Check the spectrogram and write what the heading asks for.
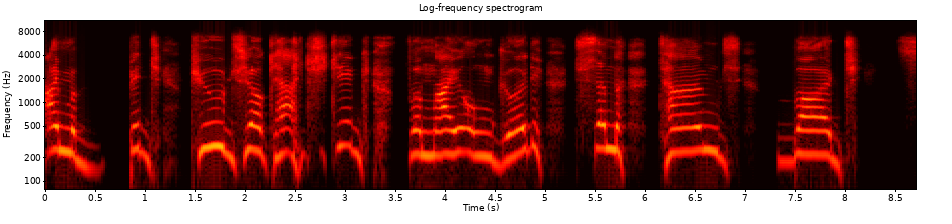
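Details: Adult man with cerebral palsy whose speech did not come naturally and was developed through speech therapy from about age seven; speech judged well understood, consistent with cerebral palsy-related speech impairment (dysarthria).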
